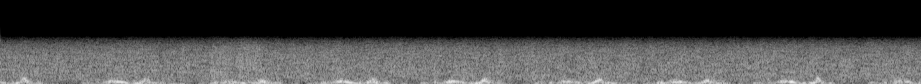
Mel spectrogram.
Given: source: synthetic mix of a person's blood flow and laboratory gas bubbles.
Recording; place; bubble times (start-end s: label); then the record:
Doppler ultrasound of blood flow; precordium
0.00-0.02 s: bubbles
From the record:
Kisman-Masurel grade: 113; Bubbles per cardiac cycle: 1 to 2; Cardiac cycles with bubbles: 1 to 10%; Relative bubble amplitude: loud (0.450 to 0.775); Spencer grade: 1 (occasional bubble signal discernible with the cardiac motion signal, with majority of cardiac periods free of bubbles); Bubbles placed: only in the low amplitude regions of the cardiac cycle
